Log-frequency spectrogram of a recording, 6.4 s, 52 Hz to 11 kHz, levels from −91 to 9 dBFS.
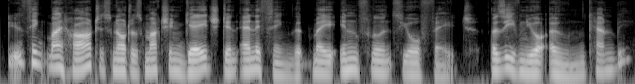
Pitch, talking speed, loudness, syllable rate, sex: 120 Hz, 215 wpm, -20 LUFS, 5.0 syllables/s, male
